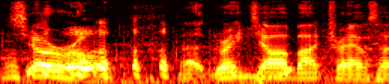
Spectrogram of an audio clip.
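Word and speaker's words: Cheraw: The pride of Sheraw, South Carolina. You got to say it right, Rich. It's Churaw. Churaw.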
